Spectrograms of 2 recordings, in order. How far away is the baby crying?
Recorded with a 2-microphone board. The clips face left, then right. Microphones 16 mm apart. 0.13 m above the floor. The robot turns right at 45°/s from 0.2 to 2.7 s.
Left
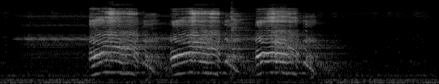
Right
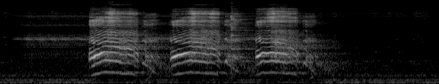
About 1.2 m.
